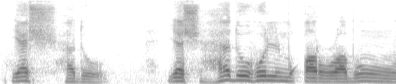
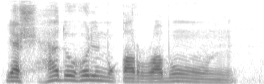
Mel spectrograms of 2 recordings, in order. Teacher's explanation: شین رو دقت بکنید، یشهدو سه که سین توش قاطی باشه نگیم، یشهدو، یشهده المقربون. میگن شین صفت تفشی داره، یعنی صداش متراکم نیست، سوت نداره، صداش پخشه. تفشی یعنی فاش شدن، پخش شدن.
